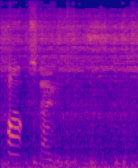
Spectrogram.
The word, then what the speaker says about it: Parkstone: And when we go over this roundabout here, we go into a part of Poole called Parkstone. It's pronounced Parkston. When I left home this morning, there wasn't a cloud in the sky.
